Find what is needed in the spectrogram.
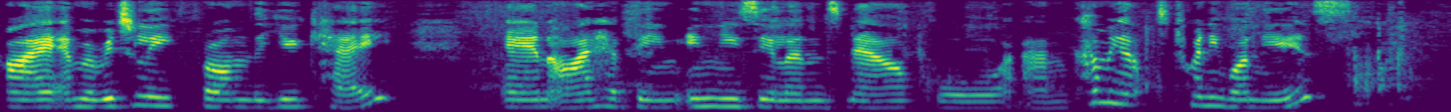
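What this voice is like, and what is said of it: Mixed New Zealand and English accent. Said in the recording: “that explains the accent. I can hear a bit of Kiwi and a bit of English as well”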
